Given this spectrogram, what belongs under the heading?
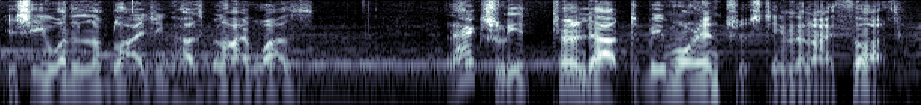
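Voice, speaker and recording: An actor playing a glib, cynical husband who narrates a radio mystery in a wry, conversational, slightly stammering way. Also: male voice, low-pitched, moderate pace, over music, close to an everyday voice. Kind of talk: radio mystery drama acting.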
